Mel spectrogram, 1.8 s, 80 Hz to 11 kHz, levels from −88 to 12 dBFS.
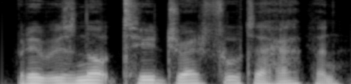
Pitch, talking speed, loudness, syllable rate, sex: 110 Hz, 275 wpm, -17 LUFS, 6.3 syllables/s, male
